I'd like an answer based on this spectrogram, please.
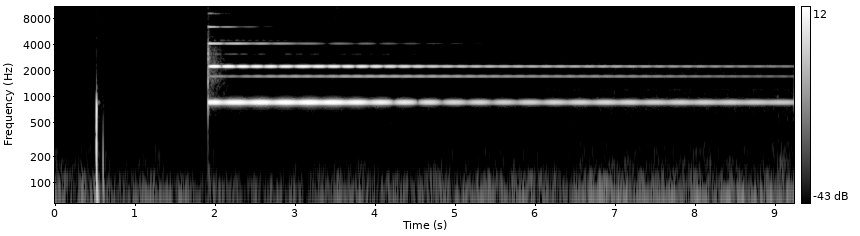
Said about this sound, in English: And when you hear the end of the gong, slowly open your eyes.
